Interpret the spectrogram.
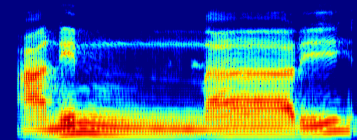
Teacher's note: alif lam syamsiah karena tidak dibaca langsung masuk ke huruf berikutnya yaitu Nun ditandai ada tasdidnya Nun tasdid dibaca ghunah atau mendengung ditahan dua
